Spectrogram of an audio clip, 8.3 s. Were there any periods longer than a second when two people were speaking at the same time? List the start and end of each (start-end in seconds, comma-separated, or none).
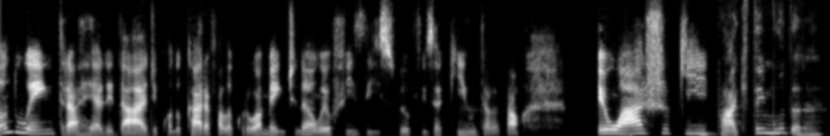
none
